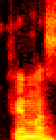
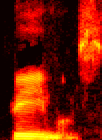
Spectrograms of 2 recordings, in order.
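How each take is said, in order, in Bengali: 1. প্রথম স্বরধ্বনিটি সাধারণ ছোট 'e'। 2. প্রথম স্বরধ্বনিটি 'ay'-র মতো গ্লাইড করে। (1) "ফেমাস না" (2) "এ দিয়ে ওয়ার্ড হলে উচ্চারণ হবে এই"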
